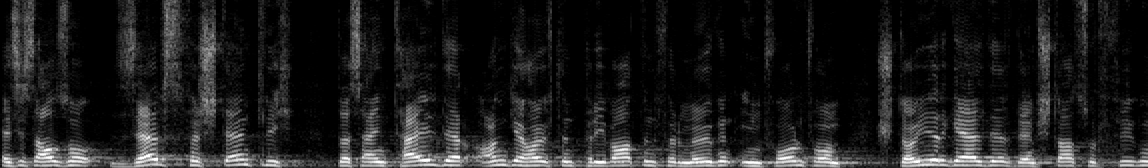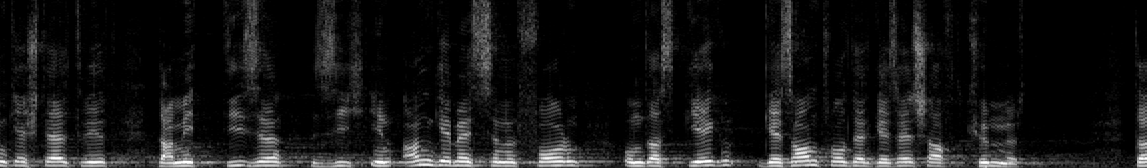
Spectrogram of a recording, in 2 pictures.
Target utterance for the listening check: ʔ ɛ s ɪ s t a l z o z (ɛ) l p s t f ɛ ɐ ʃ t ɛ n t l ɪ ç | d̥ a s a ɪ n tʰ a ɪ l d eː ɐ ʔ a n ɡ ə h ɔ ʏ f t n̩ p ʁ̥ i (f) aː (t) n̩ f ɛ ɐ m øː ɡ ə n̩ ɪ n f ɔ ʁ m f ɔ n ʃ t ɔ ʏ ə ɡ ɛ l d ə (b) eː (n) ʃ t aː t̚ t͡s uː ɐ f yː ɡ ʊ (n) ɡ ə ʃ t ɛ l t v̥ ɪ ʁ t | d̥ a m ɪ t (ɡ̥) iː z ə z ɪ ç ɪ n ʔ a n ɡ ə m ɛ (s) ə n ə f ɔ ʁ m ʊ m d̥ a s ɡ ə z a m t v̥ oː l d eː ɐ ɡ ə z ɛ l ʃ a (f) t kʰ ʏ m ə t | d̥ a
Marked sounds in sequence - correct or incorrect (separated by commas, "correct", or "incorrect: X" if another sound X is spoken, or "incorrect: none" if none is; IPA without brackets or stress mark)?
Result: correct, incorrect: v, correct, incorrect: d, incorrect: m, incorrect: ŋ, incorrect: d̥, correct, correct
